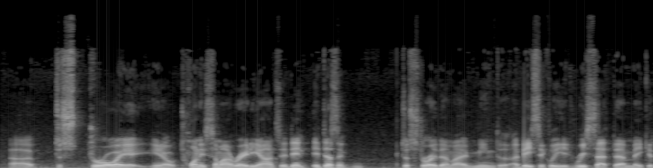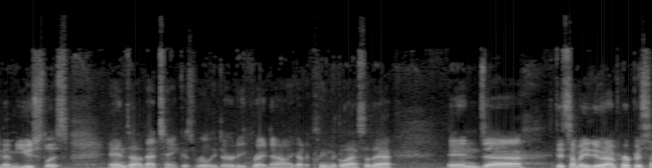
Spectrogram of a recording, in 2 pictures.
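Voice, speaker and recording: A man's voice: deep voice, brisk. A worn-out man who is losing his voice and whose throat is going scratchy. He hosts his aquarium channel with a loose, rambling, unscripted update full of fillers and restarts, recorded on a camera mic as he walks around his cluttered home fish room. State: exhausted. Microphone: camera mic while walking around.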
